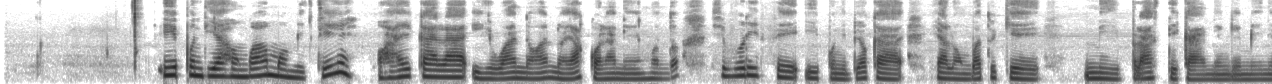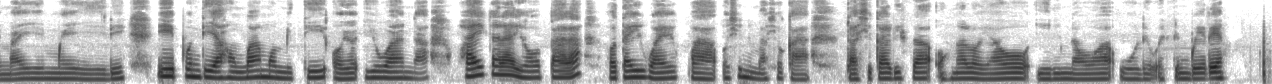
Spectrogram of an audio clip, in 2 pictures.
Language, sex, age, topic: Oshiwambo, female, 25-35, finance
